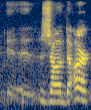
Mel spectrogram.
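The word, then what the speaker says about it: Jeanne d'Arc: uh jonah well because joan of arc is her anglicized name and that's fine but john de arc is the more french pronunciation but i think you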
